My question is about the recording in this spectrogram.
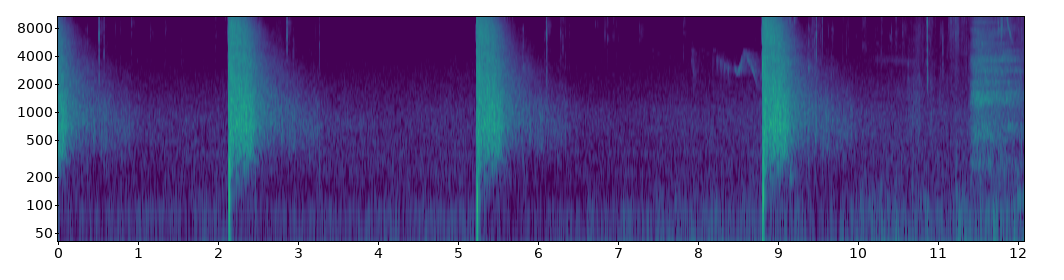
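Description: Three shots from a Walther P22 .22 LR pistol, fired a few seconds apart, each followed by a fading echo.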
